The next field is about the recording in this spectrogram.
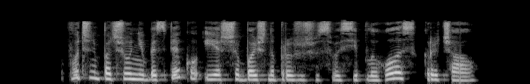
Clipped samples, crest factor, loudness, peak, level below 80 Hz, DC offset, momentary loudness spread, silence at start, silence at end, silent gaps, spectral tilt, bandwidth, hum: under 0.1%; 16 dB; -18 LUFS; -4 dBFS; -60 dBFS; under 0.1%; 5 LU; 0.7 s; 0.55 s; 4.18-4.24 s; -2.5 dB/octave; 8.4 kHz; none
